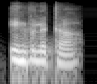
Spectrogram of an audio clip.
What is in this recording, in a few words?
"involucre", Indian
